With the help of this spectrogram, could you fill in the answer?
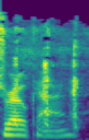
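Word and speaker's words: Roquan: I don't care how anybody pronounces it. It's Rokan. Because is it R A Q U A N? – It's R O Q U A N.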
